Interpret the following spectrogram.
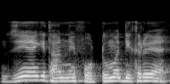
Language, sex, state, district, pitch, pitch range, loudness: Rajasthani, male, Rajasthan, Nagaur, 160 Hz, 150-165 Hz, -12 LUFS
